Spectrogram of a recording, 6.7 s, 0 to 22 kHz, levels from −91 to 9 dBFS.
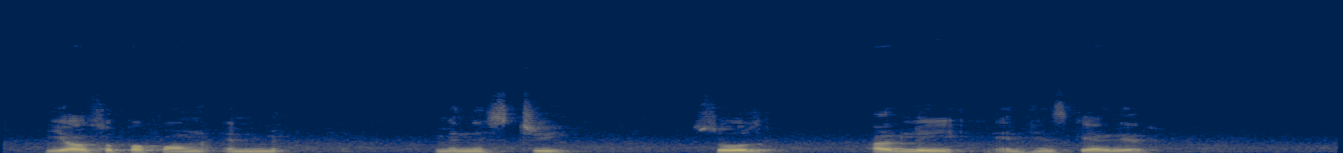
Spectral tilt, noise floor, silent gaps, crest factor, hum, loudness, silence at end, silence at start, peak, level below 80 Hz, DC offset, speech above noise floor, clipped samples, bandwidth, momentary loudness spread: -8 dB/octave; -65 dBFS; none; 18 dB; none; -29 LUFS; 0.95 s; 0.25 s; -12 dBFS; -80 dBFS; under 0.1%; 37 dB; under 0.1%; 7 kHz; 13 LU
